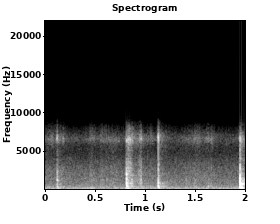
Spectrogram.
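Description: Hands handling small pieces of bread dough on a silicone baking mat: a few soft, separate taps and contact sounds, about four in two seconds, over a quiet room.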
